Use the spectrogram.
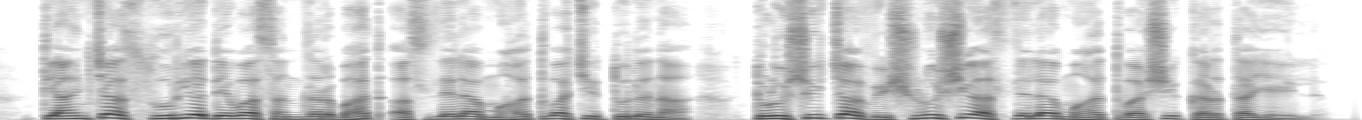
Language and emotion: Marathi, neutral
